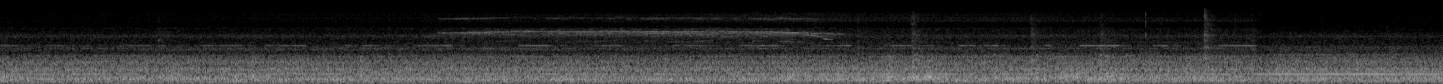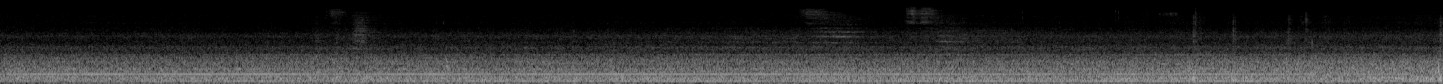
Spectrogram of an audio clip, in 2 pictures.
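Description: Train running through the station with a steady rumble and hum, and a high wheel squeal for about four seconds near the start. A string of evenly spaced short beeps sounds over it for the first twelve seconds or so, and a low steady hum sets in about eleven seconds in.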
